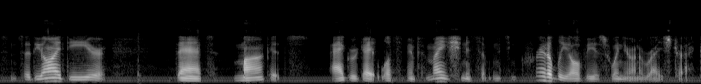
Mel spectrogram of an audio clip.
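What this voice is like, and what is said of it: Australian accent. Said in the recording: “you can probably tell from my accent, I'm an Australian”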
